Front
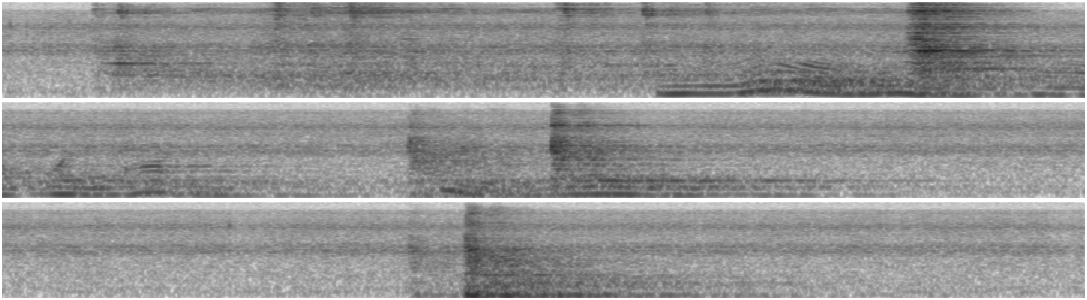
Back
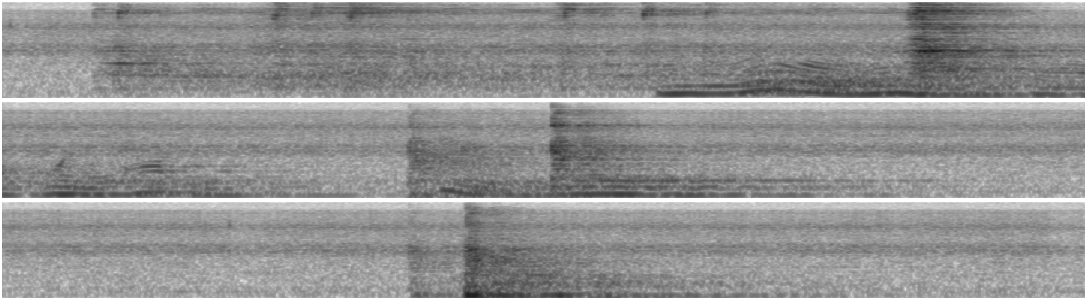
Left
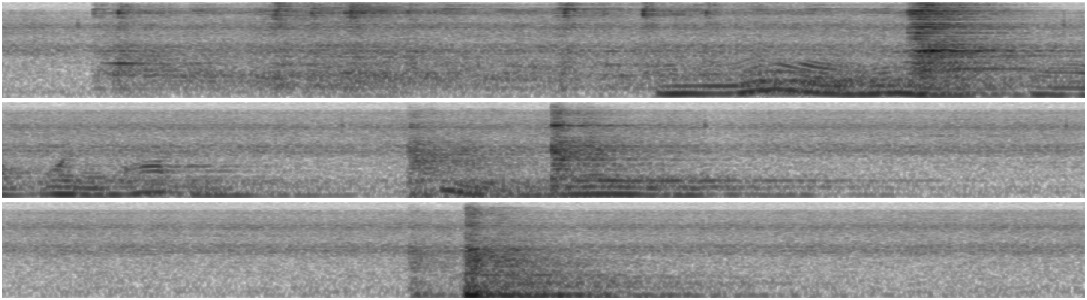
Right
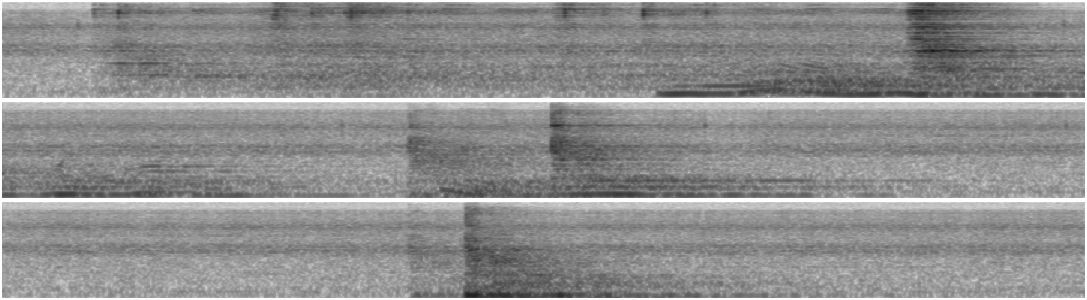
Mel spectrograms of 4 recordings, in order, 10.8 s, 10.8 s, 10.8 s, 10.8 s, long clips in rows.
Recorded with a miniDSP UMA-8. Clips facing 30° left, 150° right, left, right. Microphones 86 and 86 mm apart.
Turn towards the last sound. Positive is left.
turn(degrees=145)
